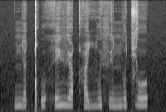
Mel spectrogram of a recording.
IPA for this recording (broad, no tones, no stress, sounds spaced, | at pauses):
ɲ ɜ ǃʼ u h e vʲ u qʰ ɜ ʎ u fʲ ɔ ɲ o t͡ɕ o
